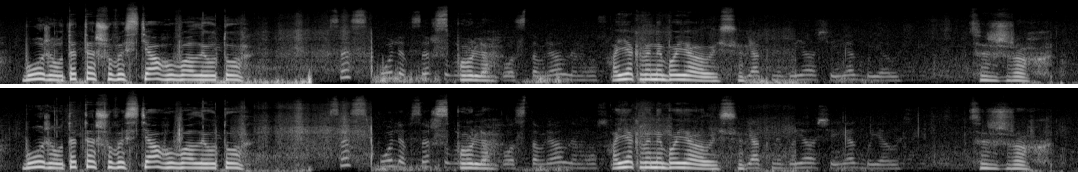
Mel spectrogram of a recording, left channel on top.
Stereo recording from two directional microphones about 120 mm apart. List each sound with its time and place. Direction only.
0.3 s speech: 5° left (ahead or behind)
3.4 s speech: 25° right (ahead or behind)
4.3 s speech: centre (ahead or behind)
5.0 s speech: 25° right (ahead or behind)
6.1 s speech: centre (ahead or behind)
8.0 s speech: 45° right (ahead or behind)
9.7 s speech: 5° right (ahead or behind)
